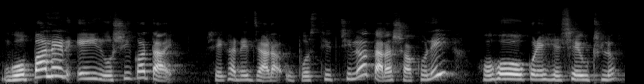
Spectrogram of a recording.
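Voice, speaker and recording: A woman narrating a scripted comic story as an expressive storyteller. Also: a little high, a little slow.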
